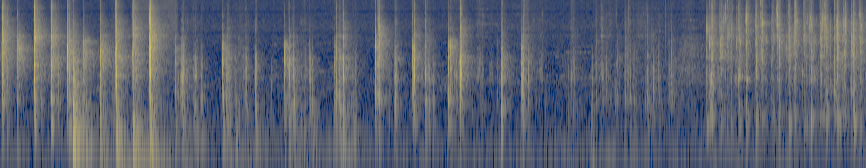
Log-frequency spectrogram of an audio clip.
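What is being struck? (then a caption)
Plastic baby oil bottle with cap. A fingertip taps the white cap of a clear plastic baby oil bottle with a label, partly full, giving a rapid, uneven series of short, dry taps and thunks that die away almost instantly. Near the end the bottle is moved or shaken, turning the sound into a denser, brighter run of quick rattling clicks.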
